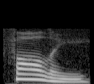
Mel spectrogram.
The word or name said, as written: folly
